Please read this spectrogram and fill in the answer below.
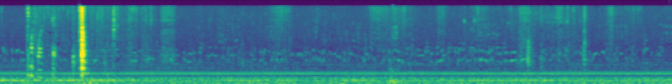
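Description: A steady electrical hum from workshop equipment, with a few small clicks as the cell tabs of a lithium-ion battery pack are handled during soldering. The sharpest click comes about a second in.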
